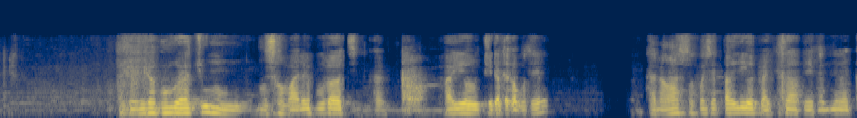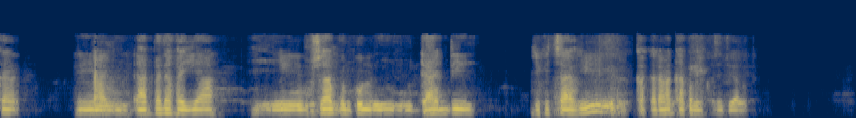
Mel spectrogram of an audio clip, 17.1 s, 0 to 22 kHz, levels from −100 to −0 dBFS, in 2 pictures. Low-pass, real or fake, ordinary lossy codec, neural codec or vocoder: 7.2 kHz; fake; AAC, 32 kbps; codec, 16 kHz in and 24 kHz out, 1.1 kbps, FireRedTTS-2 codec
